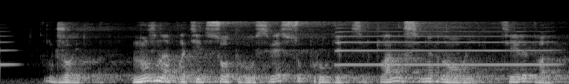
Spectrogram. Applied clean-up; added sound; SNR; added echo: none; Trumpet; 10 dB; reverberation time 2.4 s.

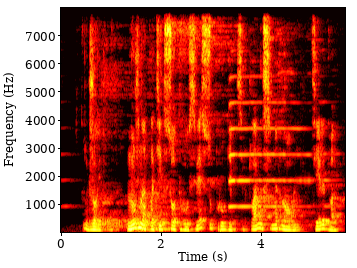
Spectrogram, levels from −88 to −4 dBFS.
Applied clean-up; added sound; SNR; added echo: classical method WPE with log-MMSE.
